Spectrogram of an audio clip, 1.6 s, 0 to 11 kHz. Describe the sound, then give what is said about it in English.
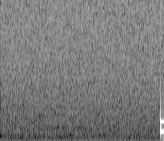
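Near silence, then a single loud electronic phone dialing tone starts abruptly right at the end, a sharp two-pitched beep with no voices. “Calling Anthony's Pizza 2S Mobile.”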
